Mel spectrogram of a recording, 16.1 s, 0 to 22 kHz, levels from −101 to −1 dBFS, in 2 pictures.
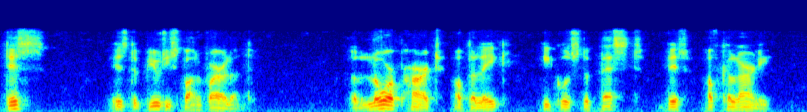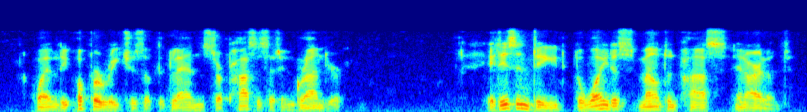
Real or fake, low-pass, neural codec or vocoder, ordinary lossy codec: real; 7.2 kHz; none; Opus, 24 kbps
